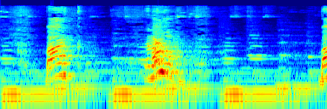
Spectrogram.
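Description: Yellow Labrador retriever barking twice, about a second apart, over background music.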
